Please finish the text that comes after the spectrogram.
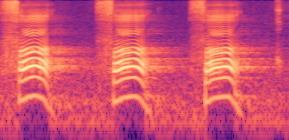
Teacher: فا یہ اوپر کے دانت گیلے حصے میں لگیں · جب فا پڑھنے لگیں تو دونوں ہونٹ ہمارے ملنے نہ پائیں، نہیں تو پھا ہو جائے گا. پھا نہیں پڑھا جاتا.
